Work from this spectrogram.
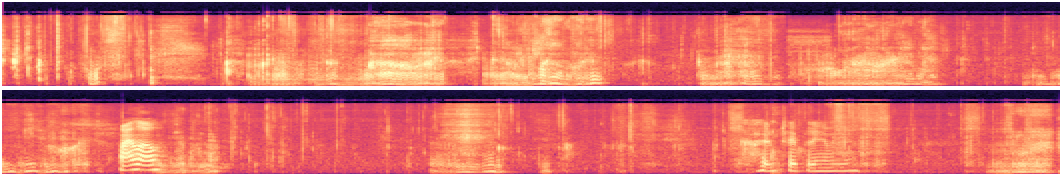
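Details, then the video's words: Pug named Milo growling indoors while eating squash at Halloween: rough, raspy growls in bursts of a few seconds with short gaps, mixed with chewing noises, human speech and laughter between them. "Milo Eating Squash Growling"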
